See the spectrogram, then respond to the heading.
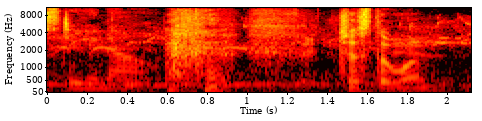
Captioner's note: laughs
